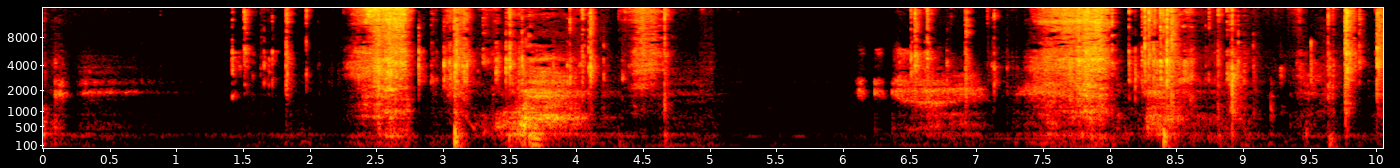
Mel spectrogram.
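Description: Quiet scratchy strokes of pencil and craft-knife blade on a sheet of vinyl held against a steel ruler on a glass worktop, in two spells: one starting a second or so in, another about six seconds in.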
